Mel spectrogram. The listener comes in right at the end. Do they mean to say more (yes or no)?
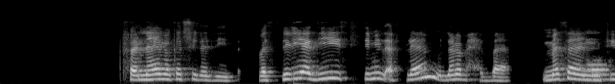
no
